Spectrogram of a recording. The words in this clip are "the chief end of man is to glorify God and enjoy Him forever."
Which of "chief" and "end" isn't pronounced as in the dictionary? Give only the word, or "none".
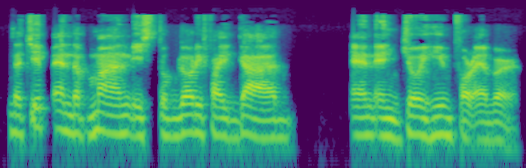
chief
